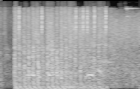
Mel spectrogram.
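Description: Rapid automatic gunfire in the tactical shooter Ghost Recon Wildlands, loud and close, a sustained burst of dense shots starting abruptly and continuing to the end, with faint voices in the mix.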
